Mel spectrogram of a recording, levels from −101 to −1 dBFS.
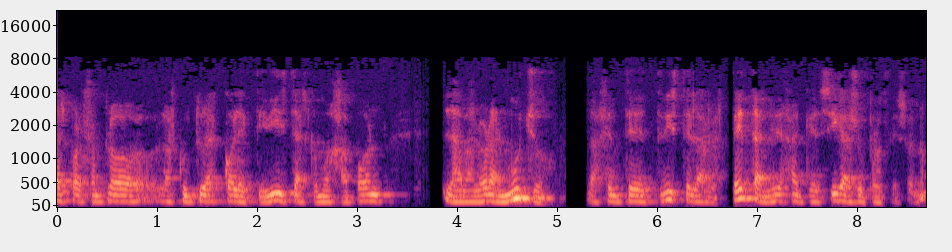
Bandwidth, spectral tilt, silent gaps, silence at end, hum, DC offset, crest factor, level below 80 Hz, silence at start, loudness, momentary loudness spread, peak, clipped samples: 7.8 kHz; -8 dB/octave; 3.73-3.85 s, 5.11-5.29 s; 0 s; none; under 0.1%; 20 dB; -64 dBFS; 0 s; -26 LUFS; 12 LU; -6 dBFS; under 0.1%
